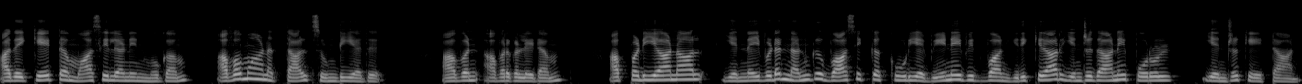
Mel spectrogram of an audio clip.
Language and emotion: Tamil, neutral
